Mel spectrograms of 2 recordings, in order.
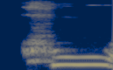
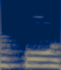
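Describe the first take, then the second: First: "ku" with a strong breathy puff after the k, slow and high; aspirated ku. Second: "ku" with a plain k and no breath; the wrong plain "ku"; unaspirated ku. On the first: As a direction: drag out "ku" with a heavy puff of air. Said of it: "ada H-nya". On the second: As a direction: say "ku" short, with no puff. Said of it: "bukan ku". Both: Shown as a demonstration.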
